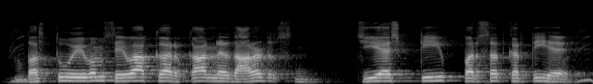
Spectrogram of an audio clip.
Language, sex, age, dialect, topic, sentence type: Hindi, male, 25-30, Kanauji Braj Bhasha, banking, statement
